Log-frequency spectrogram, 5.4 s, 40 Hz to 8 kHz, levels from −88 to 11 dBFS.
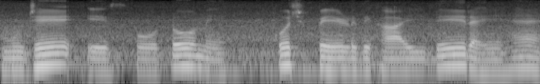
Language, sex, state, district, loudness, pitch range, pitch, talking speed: Hindi, male, Madhya Pradesh, Katni, -18 LUFS, 100-125 Hz, 105 Hz, 110 wpm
